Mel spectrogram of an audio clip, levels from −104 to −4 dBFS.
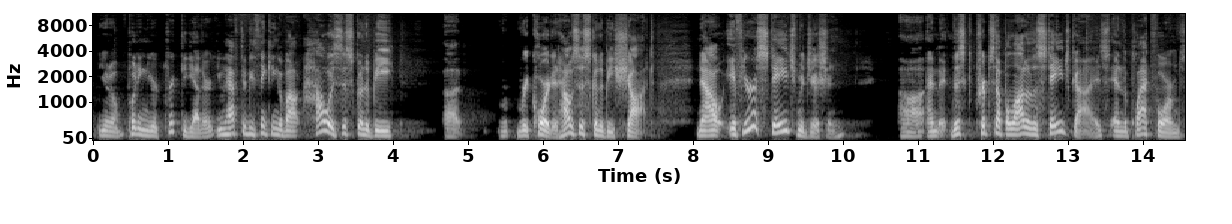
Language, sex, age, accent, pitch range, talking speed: English, male, 50-69, American, 115-160 Hz, 195 wpm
